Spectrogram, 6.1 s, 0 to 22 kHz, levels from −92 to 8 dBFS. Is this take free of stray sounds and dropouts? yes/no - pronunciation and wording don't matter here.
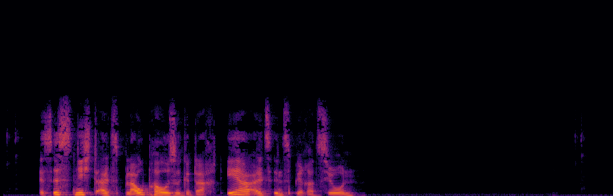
yes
